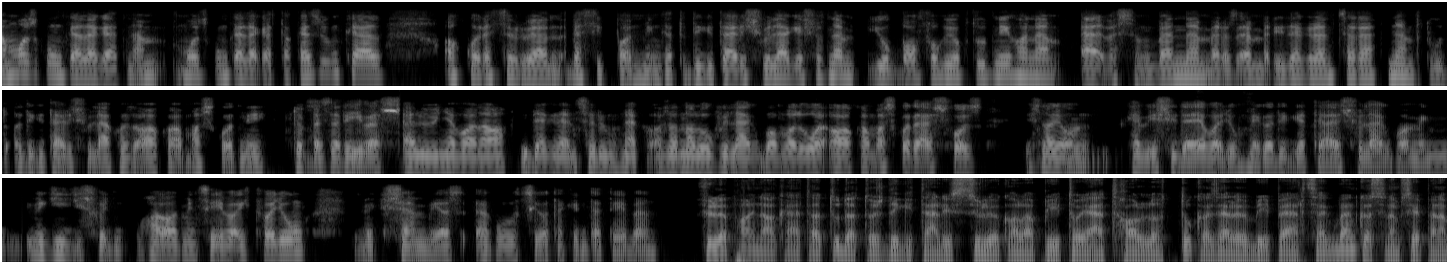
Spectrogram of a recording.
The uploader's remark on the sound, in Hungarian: PosztmodeM a Pátria Rádióban. Megszólal telefonon.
